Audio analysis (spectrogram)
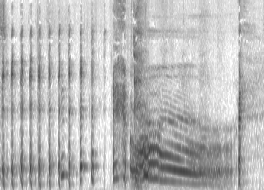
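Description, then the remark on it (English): A dog named Greg lets out a quick run of rhythmic yips that builds into a long, drawn-out howl, slowly falling in pitch. Fairly loud, with no talking. “He's singing.”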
